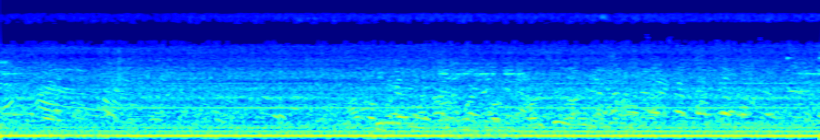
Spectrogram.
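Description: Diesel engine of a DAF crane truck running steadily as a low drone while the crane lifts a car. Many voices of an onlooking crowd chatter over it.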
